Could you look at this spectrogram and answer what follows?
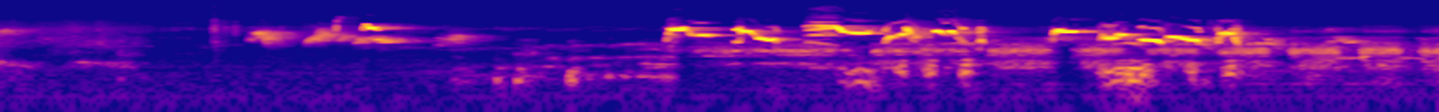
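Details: Oriental magpie-robin singing to train young birds and provoke singing contests; after a brief pause, a rich run of loud, rapid whistled and warbling phrases, rising and falling in pitch, mixed with lower scratchy notes.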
